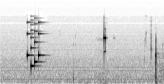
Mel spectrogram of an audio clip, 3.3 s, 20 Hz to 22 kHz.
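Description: A quick run of four electronic phone-dialing beeps sounds in Steins;Gate Elite on PS5, followed by a single brighter chirp and a few soft clicks against near silence.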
